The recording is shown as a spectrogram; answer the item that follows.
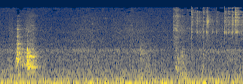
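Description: Two faint, light clicks of a metal spoon against a glass mixing bowl, one about a quarter second in and one near the end, over quiet room tone.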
